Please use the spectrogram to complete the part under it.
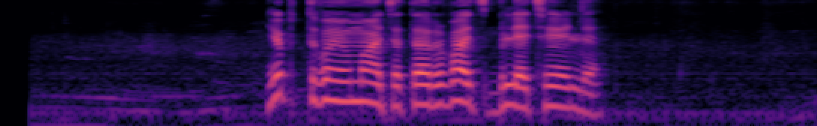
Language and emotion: Russian, angry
